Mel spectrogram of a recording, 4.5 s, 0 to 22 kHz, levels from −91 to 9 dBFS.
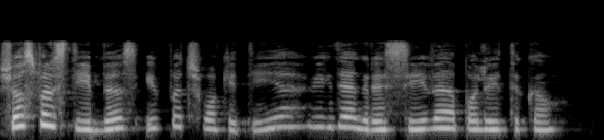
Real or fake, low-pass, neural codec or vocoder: real; 7.2 kHz; none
